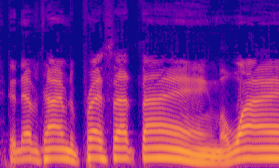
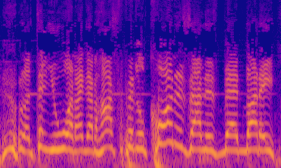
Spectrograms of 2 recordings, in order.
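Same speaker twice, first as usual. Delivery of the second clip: shrill panicky whine, much higher; losing it, higher and higher; frantic high voice; 12 semitones higher, 3 dB quieter than usual. Acted. Frantic man under covers.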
